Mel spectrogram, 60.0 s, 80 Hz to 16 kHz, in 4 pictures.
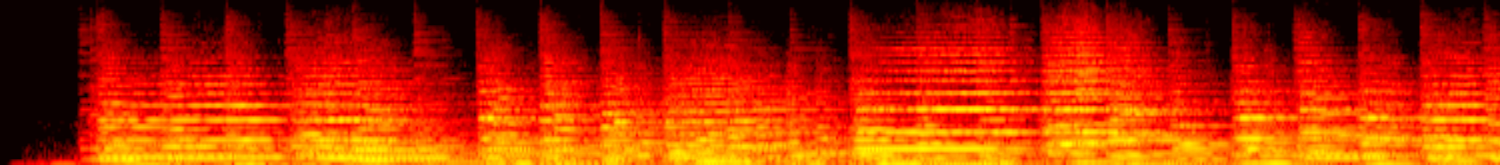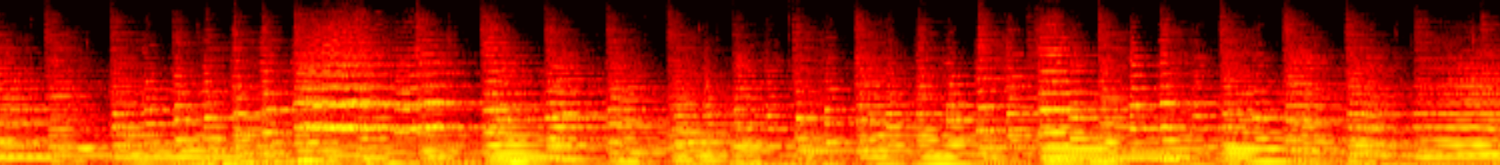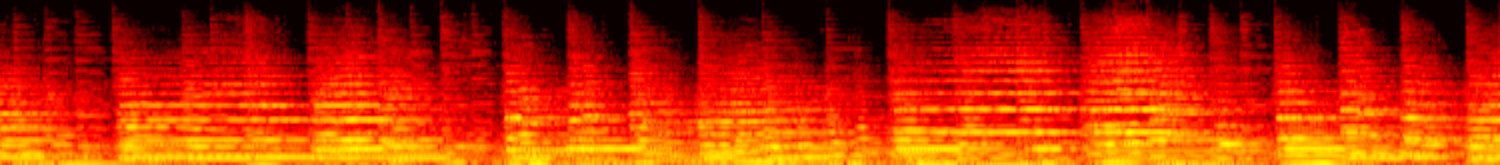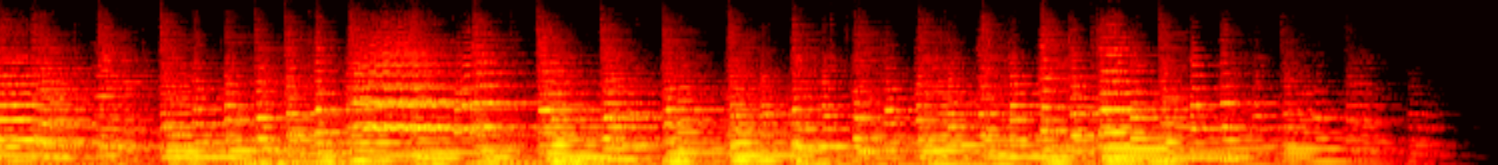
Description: Organ Concerto No.8 in A major, Op.7 No.2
